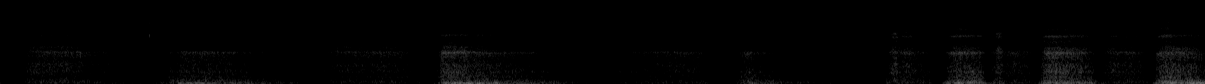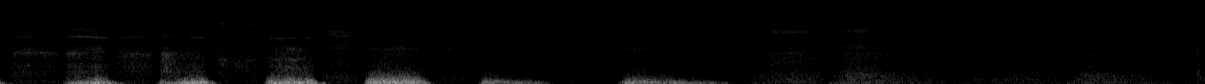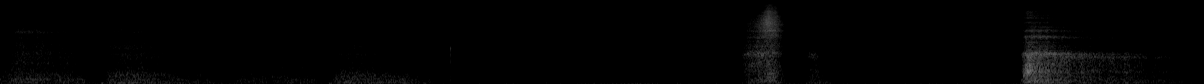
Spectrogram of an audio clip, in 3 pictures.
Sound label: Labored Male Breathing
